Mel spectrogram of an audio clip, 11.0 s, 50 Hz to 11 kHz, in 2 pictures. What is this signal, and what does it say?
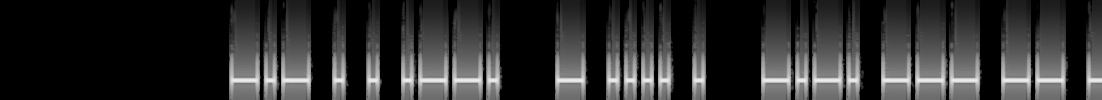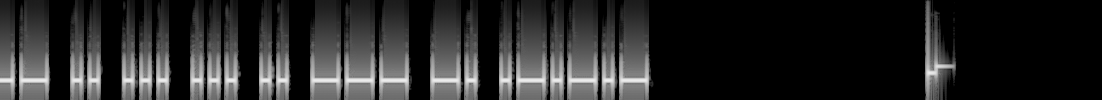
Morse code, heard as a keyed tone, about 28 wpm, 700 Hz. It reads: KEEP THE COMMISSION.
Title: Sentences from Top 1400 Words 28wpm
